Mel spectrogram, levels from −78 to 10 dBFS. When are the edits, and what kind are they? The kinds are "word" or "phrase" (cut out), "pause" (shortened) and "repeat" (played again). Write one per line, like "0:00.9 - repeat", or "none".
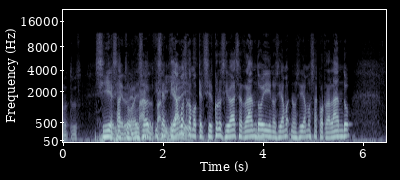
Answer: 0:03.5 - word

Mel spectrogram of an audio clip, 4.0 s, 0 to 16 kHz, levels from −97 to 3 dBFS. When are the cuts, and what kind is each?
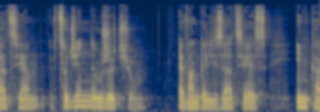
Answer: none

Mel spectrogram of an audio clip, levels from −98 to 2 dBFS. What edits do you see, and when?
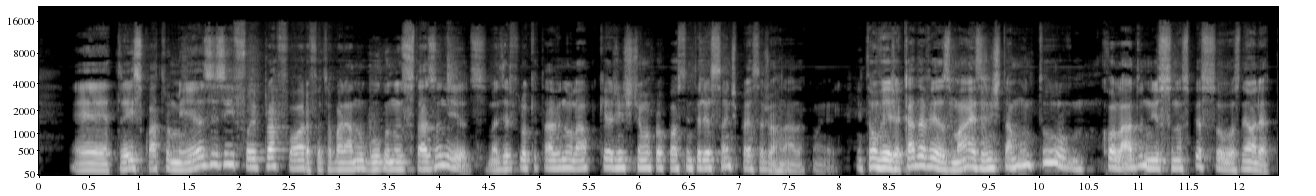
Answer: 0:08.1 - pause

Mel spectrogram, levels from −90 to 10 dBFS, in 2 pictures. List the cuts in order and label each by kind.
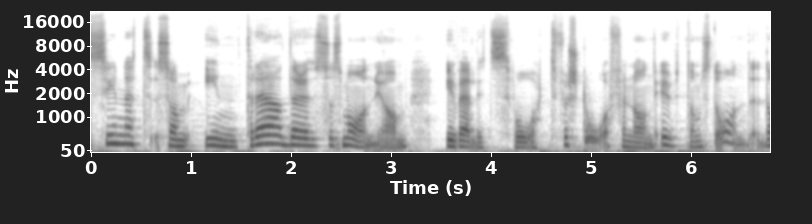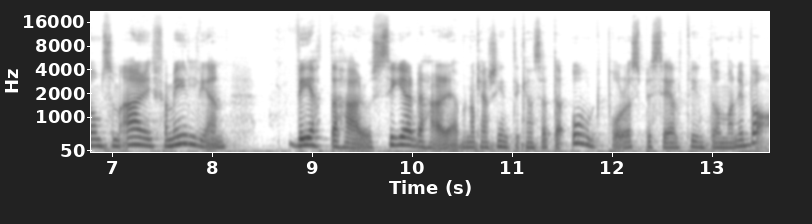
0:03.7 - word
0:04.6 - word
0:05.6 - word
0:10.6 - word

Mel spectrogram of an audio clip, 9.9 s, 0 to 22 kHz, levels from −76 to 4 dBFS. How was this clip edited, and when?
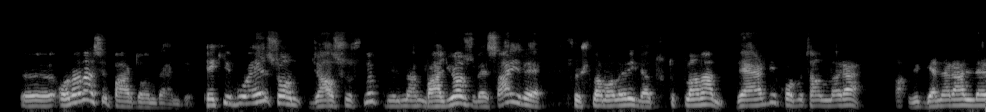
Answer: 0:02.0 - pause
0:03.8 - word
0:04.3 - word
0:05.7 - word
0:07.3 - pause

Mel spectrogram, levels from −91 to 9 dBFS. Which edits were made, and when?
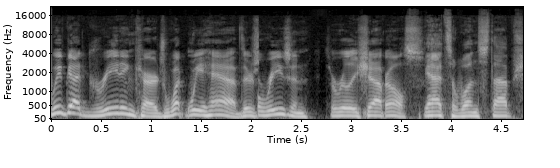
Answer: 0:01.4 - word
0:02.1 - word
0:02.7 - pause
0:03.3 - word

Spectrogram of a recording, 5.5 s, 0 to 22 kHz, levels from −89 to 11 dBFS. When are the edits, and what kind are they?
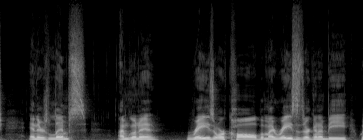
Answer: none

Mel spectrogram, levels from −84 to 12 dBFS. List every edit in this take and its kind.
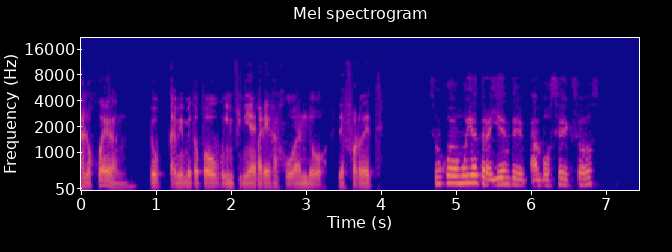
0:02.3 - phrase
0:03.3 - pause
0:05.9 - word

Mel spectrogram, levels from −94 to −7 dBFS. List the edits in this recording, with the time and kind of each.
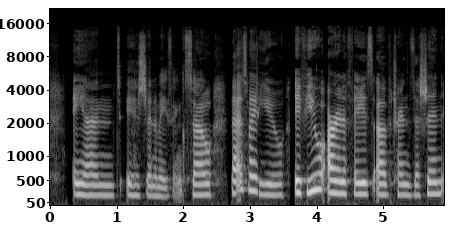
0:01.4 - word
0:03.1 - word
0:03.6 - pause

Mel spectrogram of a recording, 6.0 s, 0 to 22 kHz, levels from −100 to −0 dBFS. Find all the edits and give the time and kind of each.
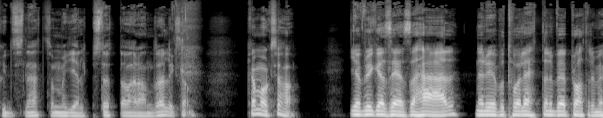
none

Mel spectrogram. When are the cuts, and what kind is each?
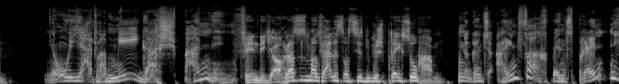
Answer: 0:00.9 - word
0:03.2 - phrase
0:04.2 - word
0:04.5 - pause

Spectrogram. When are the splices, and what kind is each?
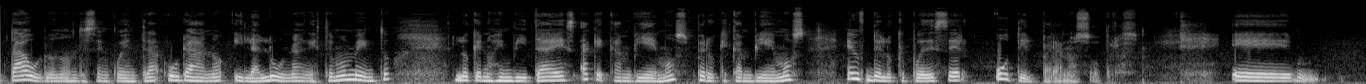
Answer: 0:08.6 - word

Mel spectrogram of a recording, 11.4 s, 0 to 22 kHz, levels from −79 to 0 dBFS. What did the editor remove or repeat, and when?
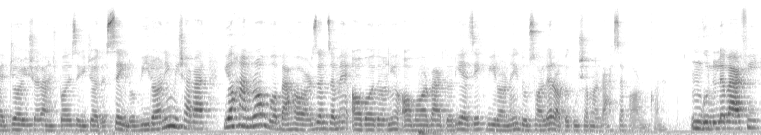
none

